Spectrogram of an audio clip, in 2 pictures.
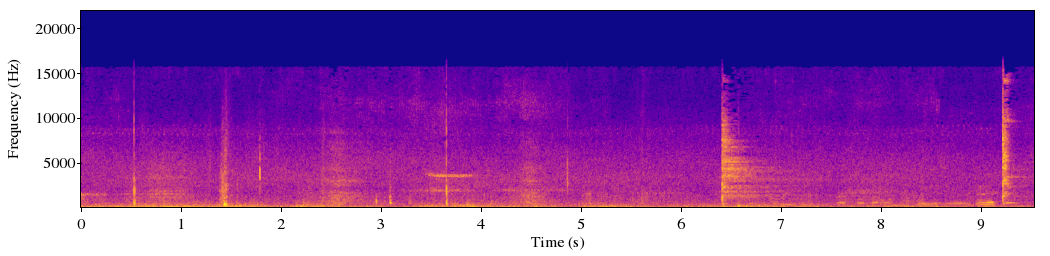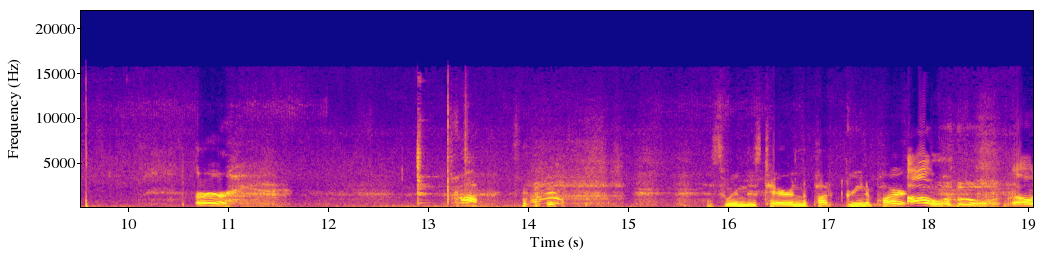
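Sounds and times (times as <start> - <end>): wind buffeting microphone: 0.0 - 19.0
sharp ringing knocks: 6.4 - 7.3, 9.2 - 9.6, 12.9 - 13.3
person exclaiming: 10.7 - 11.2, 13.2 - 14.4, 17.8 - 18.8.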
